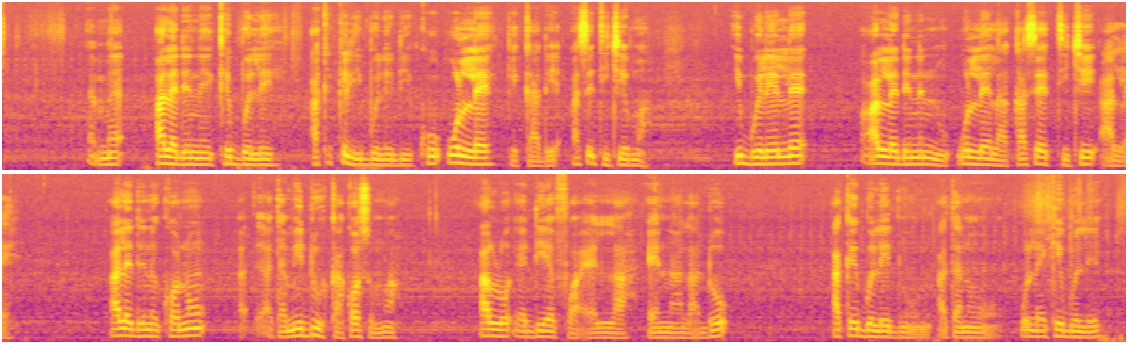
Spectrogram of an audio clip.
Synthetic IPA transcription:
ɛ˨mɛ˨ | a˦lɛ˨dɪ˨nɪ̃˨ke˦be˨le˨a˨kɪ˦kɪ˦li˨bu˨e˨le˨dɪ˨kʰʊ˦wʊ˦lɛ˦kɪ˨ka˨dɪ̰˨a˨sɛ˦ti˨t͡ʃe˦mã˨ | i˦bu˨e˨le˨lɛ˦ | a̰˦lɛ˨dɪ˦nɪ̃˦nʊ̃˨wʊ̰˦lɛ˨la˨ka˨sɛ˦tʰi˨t͡ʃe˦ʔa̰˨lɛ̰˨ | a˨lɛ˨dɪ˨nɪ̃˨kʰɔ˦nʊ̃˦ | a̰˨ta˨mɪ˦du˦˨ka˨kɔ˦sʊ˨mã˦ | a˦lʊ˦ʔɛ˨dɪ˦ɛ˨fʊ˨a̰˨ʔɛ̰˨la˨ɛ˨nã˨la̰˨dʊ˦ | a˨kɪ˦be˨le˨ʊ̰˨a̰˨ta˨nɪ˨wʊ̰˦lɛ˦ke˦bʷe˨le˦

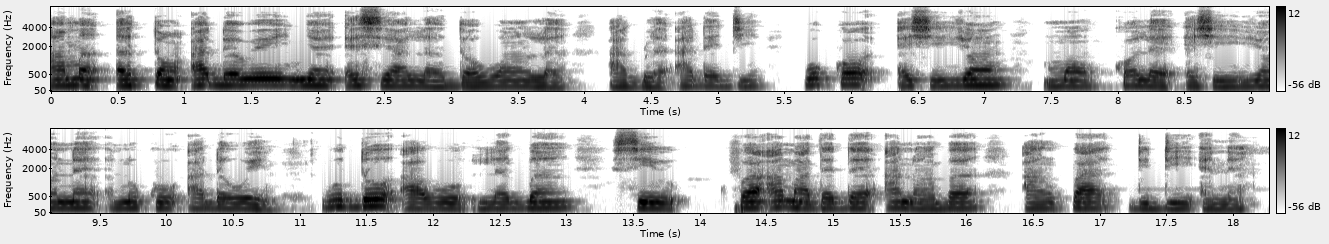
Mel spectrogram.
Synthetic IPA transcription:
a˨mə˨ɛ˨t̪ɔ̃˨ʔa˨ɖə˦wo˦e˦ɲɛ̃˦e˦si˦a˨lɛ˨d̪ɔ˨wɔ̃˦ŋlɛ˨ | a˨ɡ͡blɛ˨ʔa˨ɖɛ˦d͡ʑi˦ | wo˦kɔ˦e˨ʃi˨jɔ̃˦ | mɔ̃˨kɔ˦lɛ˨e˨ʃi˨jɔ̃˦nɛ̃˦nũ˦ku˦a˨ɖə˦wo˦e˨wo˦d̪o˦ʔa˨wu˨lɛ˨ɡ͡bɛ̃˦si˨ | ɸɛ˦ʔa˦m˨a˨d̪ɛ˨d̪ɛ˦ʔa˦nɔ̃˨a˨bɛ˦a˨ŋ̩˦k͡pa˦ɖi˨ɖi˦ɛ˨nɛ̃˨

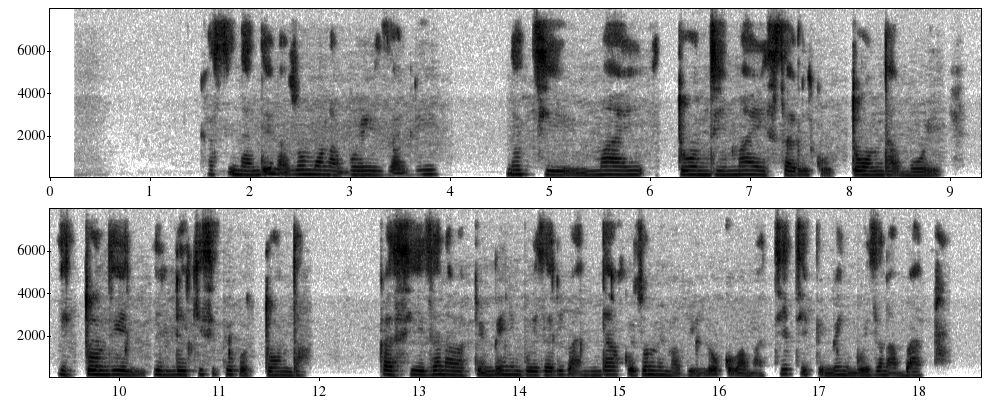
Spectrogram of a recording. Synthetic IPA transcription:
ka˨si˨na˨nde˦na̰˨zo˦mɔ˦na˨bo˦je˦e˨za̰˨li˦ | ne˦tʰi˨ma˦i˦e˨to˦ndi˦ma˦i˦e˨sa˦li˦ko̰˨to˦nda̰˨bo˦jḛ˦ | e˨to˦ndi˦˨e˨le˨ki˦si˦pe˦ko˨to˦nda˨ | ka˨si˨e˨za˦na˨ba˨pɛ˨mbɛ˦ni˨bo˨˦e˨za˨li˦ba̰˨nda˦ko˨e˨zo˦mɛ˨ma̰˨bḭ˨lɔ̰˦kɔ̰˦ba̰˨ma̰˨ti˦ti˦pɛ˨mbɛ˦ni˦bo˨e˨za˦na̰˨ba˨to̥˨

